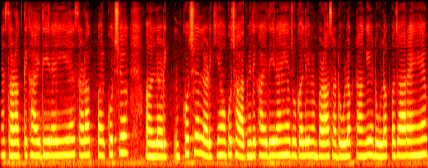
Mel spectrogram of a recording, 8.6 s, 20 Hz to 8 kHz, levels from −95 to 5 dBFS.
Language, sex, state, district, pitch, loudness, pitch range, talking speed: Hindi, female, Chhattisgarh, Bilaspur, 245 Hz, -13 LUFS, 240-255 Hz, 215 wpm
